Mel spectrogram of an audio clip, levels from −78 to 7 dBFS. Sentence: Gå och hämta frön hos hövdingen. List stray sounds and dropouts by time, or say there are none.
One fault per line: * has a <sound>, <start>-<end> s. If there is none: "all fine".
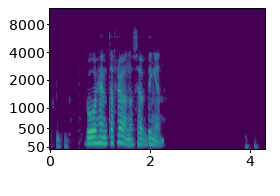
all fine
